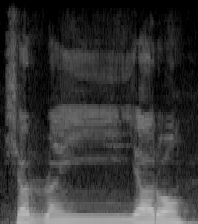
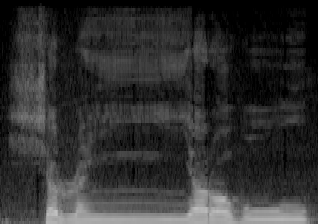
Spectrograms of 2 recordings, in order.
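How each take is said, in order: First: The last word ends without its final vowel. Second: The last word ends with a short u vowel. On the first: The reading stops at this point. "if we stop, then we say" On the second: The reading continues into the next words. "if we proceed, we're gonna say"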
